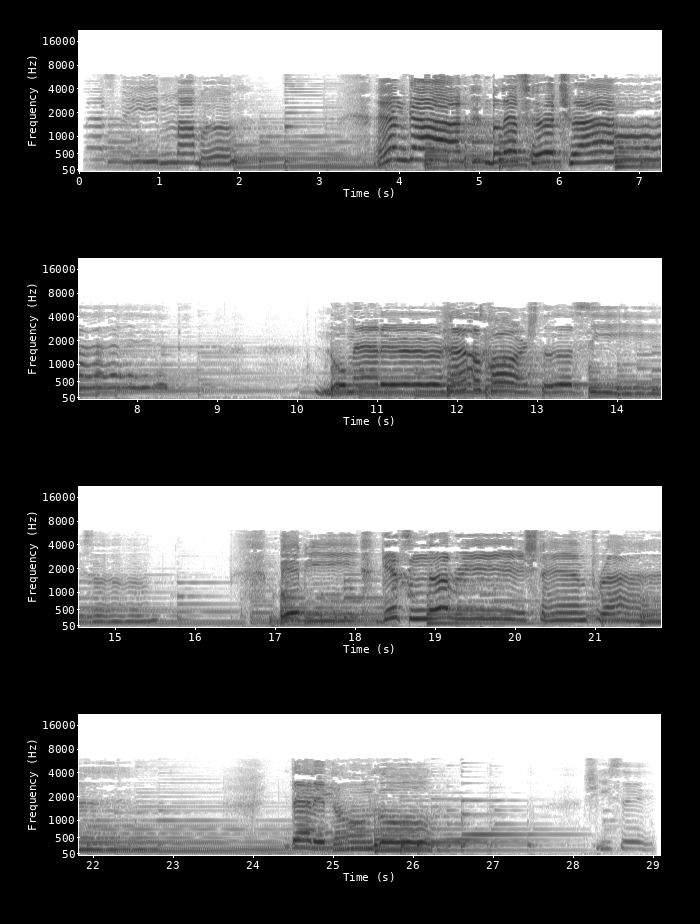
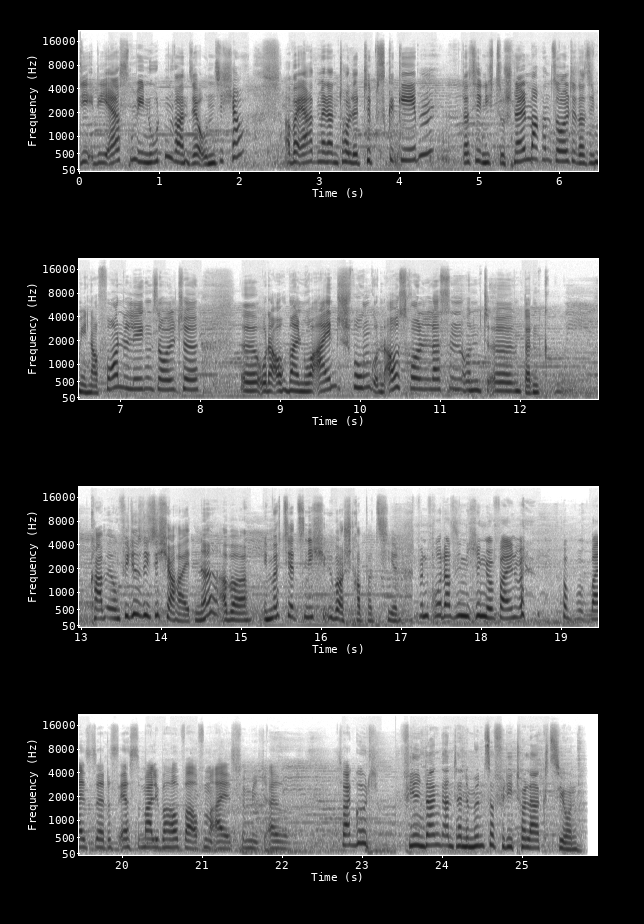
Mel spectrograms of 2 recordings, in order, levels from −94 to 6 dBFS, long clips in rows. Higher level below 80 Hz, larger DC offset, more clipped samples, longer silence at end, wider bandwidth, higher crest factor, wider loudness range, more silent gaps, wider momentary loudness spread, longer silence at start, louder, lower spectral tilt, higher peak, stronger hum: about the same, -52 dBFS vs -50 dBFS; neither; neither; about the same, 0.2 s vs 0.2 s; second, 6.4 kHz vs 16.5 kHz; about the same, 16 dB vs 16 dB; first, 11 LU vs 4 LU; neither; first, 21 LU vs 10 LU; first, 0.15 s vs 0 s; second, -18 LUFS vs -15 LUFS; first, -6.5 dB/octave vs -4.5 dB/octave; second, -4 dBFS vs 0 dBFS; neither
